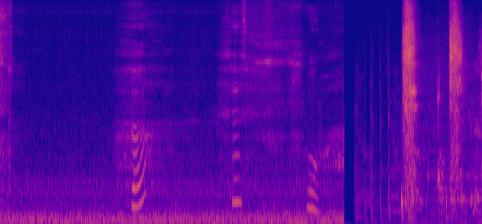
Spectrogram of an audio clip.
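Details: Squeaky voiced gasps building up, then two sharp sneeze bursts in quick succession: repeated sneezing.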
